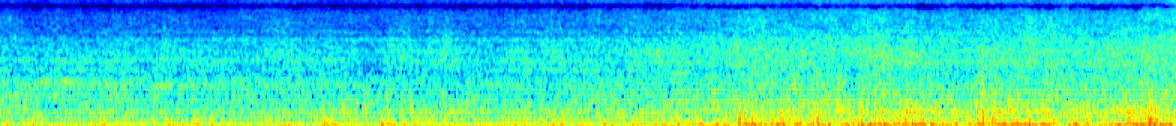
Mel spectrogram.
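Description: Freight wagons loaded with steel coils rolling past on the rails: a steady noise of wheels on track, growing louder about five seconds in.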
